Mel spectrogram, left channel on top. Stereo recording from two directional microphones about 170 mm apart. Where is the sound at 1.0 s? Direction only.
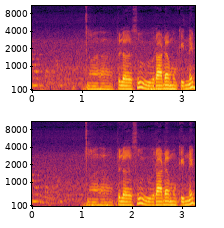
5° left (ahead or behind).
